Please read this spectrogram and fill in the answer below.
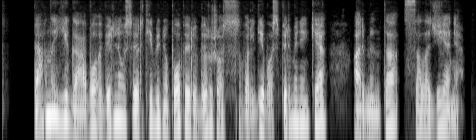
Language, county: Lithuanian, Kaunas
